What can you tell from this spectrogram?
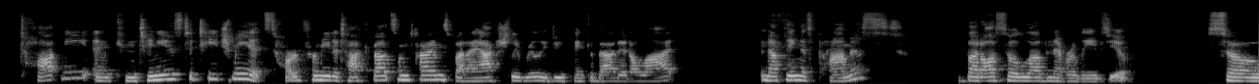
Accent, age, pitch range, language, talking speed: American, 30-49, 145-175 Hz, English, 165 wpm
